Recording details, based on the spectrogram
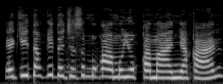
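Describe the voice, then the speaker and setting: A woman playing a sharp-tongued, irritated young mother in a Tagalog radio drama, snappy, sarcastic and dismissive. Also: extremely high pitch, quick pace.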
